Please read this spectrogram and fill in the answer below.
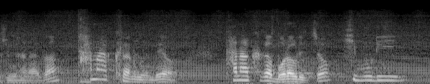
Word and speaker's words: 타나크: 케투빔의 K 해서 T, N, K를 그들의 자음인데 이거를 그냥 이렇게 거기에 모음을 넣어가지고 타나크 이렇게 발음하는 거예요.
